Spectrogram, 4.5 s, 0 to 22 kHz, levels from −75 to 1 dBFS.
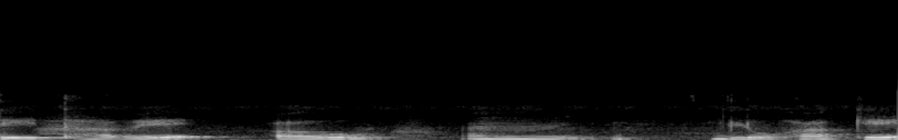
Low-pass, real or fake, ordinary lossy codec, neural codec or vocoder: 7.2 kHz; real; MP3, 48 kbps; none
